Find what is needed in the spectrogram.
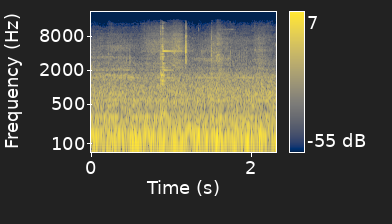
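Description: Low steady background noise with two faint, light clicks about a second in.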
